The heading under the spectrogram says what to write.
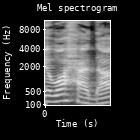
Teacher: ওয়াও ঠোঁট গোল করিয়া উচ্চারণ করতে হবে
